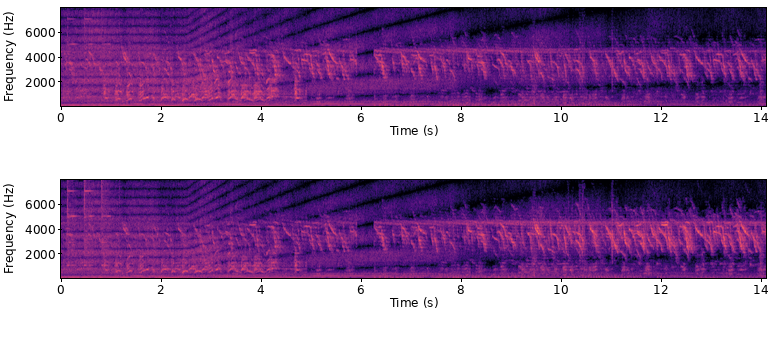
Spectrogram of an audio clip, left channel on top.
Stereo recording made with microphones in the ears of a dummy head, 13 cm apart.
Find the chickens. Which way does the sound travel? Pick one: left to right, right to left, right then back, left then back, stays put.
left to right.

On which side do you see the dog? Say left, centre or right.
left.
